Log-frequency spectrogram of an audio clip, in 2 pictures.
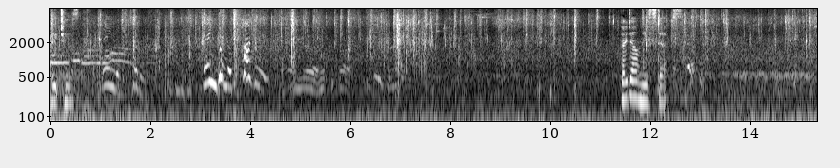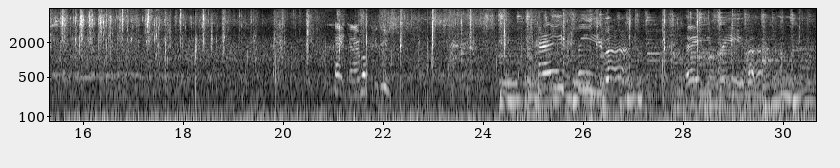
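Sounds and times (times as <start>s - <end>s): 
footsteps crunching over pebbles on a muddy path: 0.0s - 30.6s
speech: 0.1s - 0.7s, 3.4s - 5.8s, 11.4s - 12.9s.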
